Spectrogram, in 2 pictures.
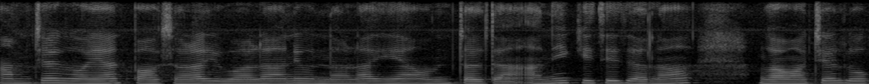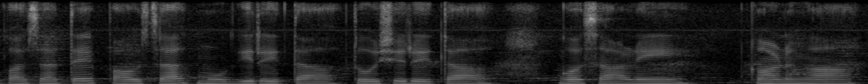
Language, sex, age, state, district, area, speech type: Goan Konkani, female, 18-30, Goa, Canacona, rural, spontaneous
